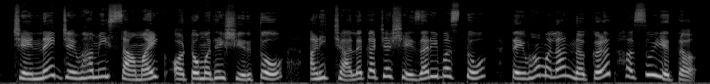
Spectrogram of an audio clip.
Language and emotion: Marathi, happy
